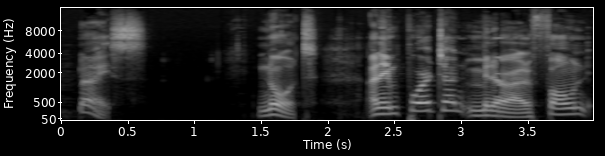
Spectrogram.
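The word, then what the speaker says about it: gneiss: changes into quartzite and granite changes into nice pronounced nice note an important mineral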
